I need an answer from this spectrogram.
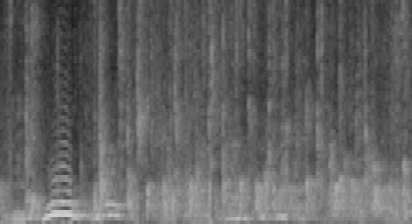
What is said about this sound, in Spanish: Dense un aplauso, por favor.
